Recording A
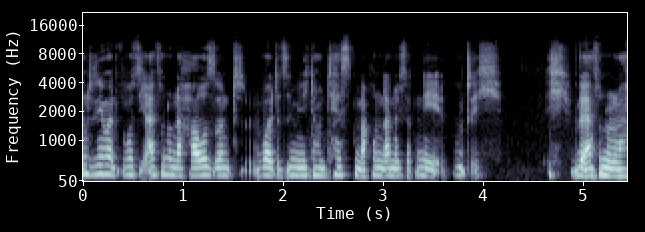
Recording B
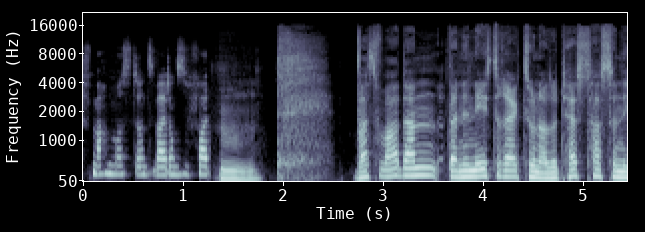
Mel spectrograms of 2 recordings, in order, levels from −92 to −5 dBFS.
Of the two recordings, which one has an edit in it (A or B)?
B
